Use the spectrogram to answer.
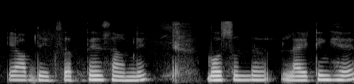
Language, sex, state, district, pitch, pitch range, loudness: Hindi, female, Bihar, Patna, 200 Hz, 195-210 Hz, -18 LUFS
